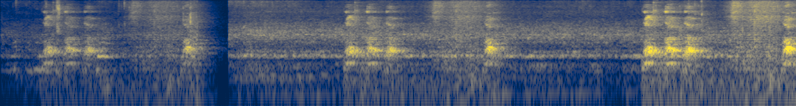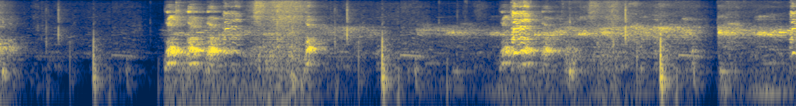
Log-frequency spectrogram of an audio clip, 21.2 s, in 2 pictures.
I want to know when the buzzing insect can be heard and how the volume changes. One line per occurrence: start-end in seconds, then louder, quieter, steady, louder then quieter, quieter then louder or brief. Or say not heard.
0.0-21.1 louder.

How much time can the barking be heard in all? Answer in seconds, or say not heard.
10 s.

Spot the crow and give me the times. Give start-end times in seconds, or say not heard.
12.7-21.1.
